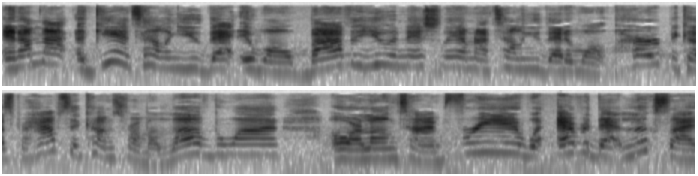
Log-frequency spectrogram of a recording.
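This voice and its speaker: A loud woman speaks with high pitch, very wide pitch swings and an animated tone. She barely pauses, and noticeable background noise is present. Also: fairly quick pace. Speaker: motivational vlogger. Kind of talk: motivational monologue. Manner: loud, animated.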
